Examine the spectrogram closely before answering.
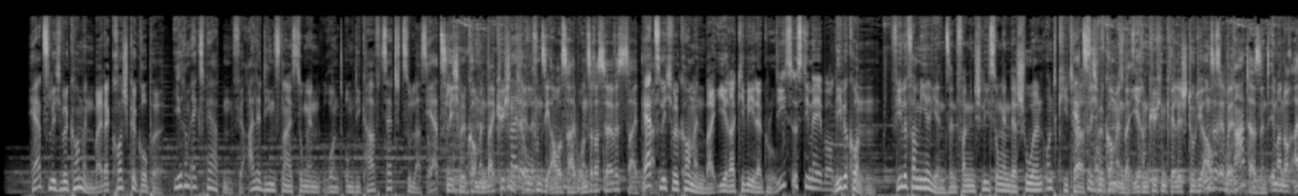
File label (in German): Telefonansagen Warteschleife Mix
